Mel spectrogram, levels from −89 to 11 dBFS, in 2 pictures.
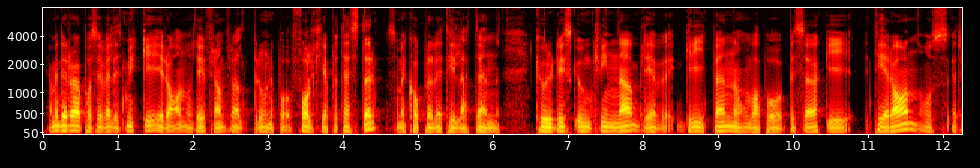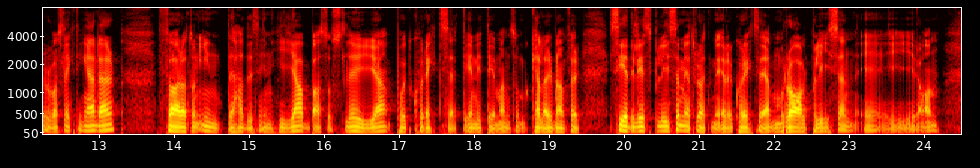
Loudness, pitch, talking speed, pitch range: -22 LUFS, 95 Hz, 185 wpm, 90-105 Hz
